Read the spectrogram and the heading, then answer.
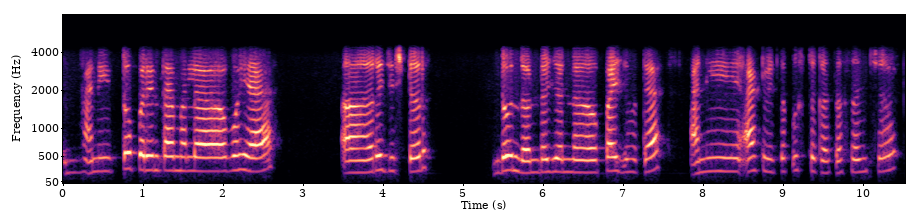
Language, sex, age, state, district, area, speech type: Marathi, female, 45-60, Maharashtra, Osmanabad, rural, conversation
